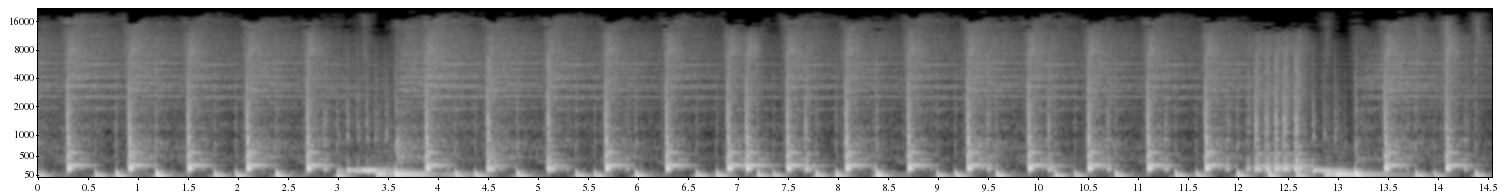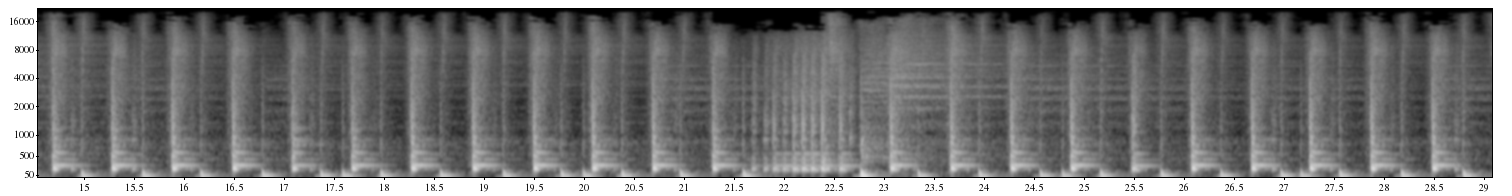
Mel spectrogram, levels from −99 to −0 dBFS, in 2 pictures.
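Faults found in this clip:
Music, throughout. Swirly, smeared, hollow texture, worse than a single encode at this rate would give; transients blurred, attacks soft. Bandwidth runs to about 20.1 kHz, so the damage is in-band, not a low-pass. Probable component: transcode chain. Likely generation loss, with roughly seven lossy decode/re-encode passes. Artefact character points to WMA 1 at around 96 kbit/s. Each pass requantises on a shifted frame grid, so noise accumulates.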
